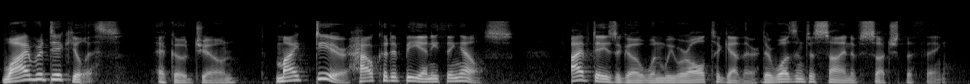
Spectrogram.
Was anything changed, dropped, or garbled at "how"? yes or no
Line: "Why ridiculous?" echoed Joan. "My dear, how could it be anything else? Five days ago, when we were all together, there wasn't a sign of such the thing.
no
